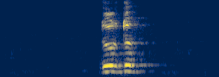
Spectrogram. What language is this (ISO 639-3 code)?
tur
